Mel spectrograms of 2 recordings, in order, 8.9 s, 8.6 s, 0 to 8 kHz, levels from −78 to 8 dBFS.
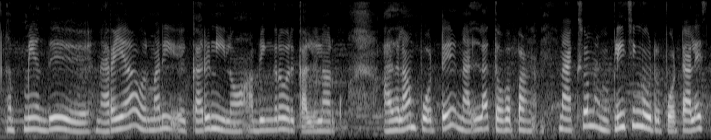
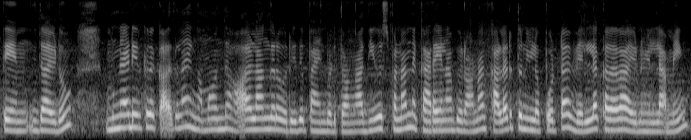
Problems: none marked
